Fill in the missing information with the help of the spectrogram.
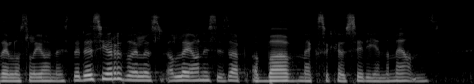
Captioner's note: in foreign language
